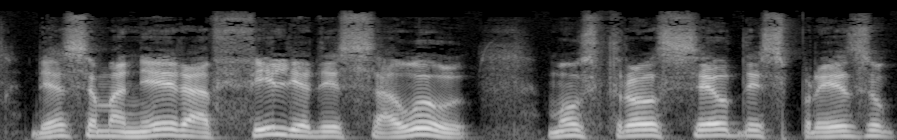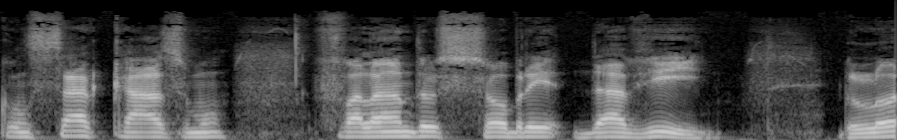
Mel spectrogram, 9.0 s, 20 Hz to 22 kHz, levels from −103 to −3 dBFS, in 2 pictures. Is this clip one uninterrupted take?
yes; 0 cuts

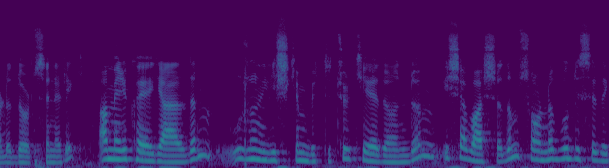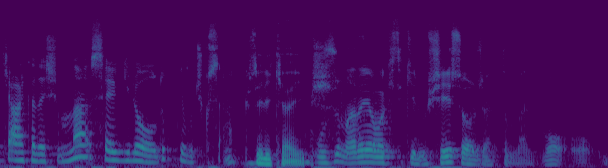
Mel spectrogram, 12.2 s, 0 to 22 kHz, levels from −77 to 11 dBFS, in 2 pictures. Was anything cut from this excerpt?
yes; 2 cuts; at 0.9 s, 8.5 s

